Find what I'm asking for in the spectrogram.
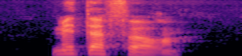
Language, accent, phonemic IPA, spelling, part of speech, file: French, France, /me.ta.fɔʁ/, métaphore, noun, LL-Q150 (fra)-métaphore.wav
- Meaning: metaphor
